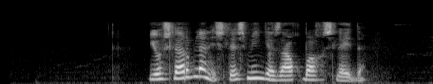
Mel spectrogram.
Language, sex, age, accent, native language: Uzbek, female, under 19, Buxoro, Uzbek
